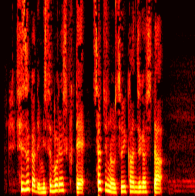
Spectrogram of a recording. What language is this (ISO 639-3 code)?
jpn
